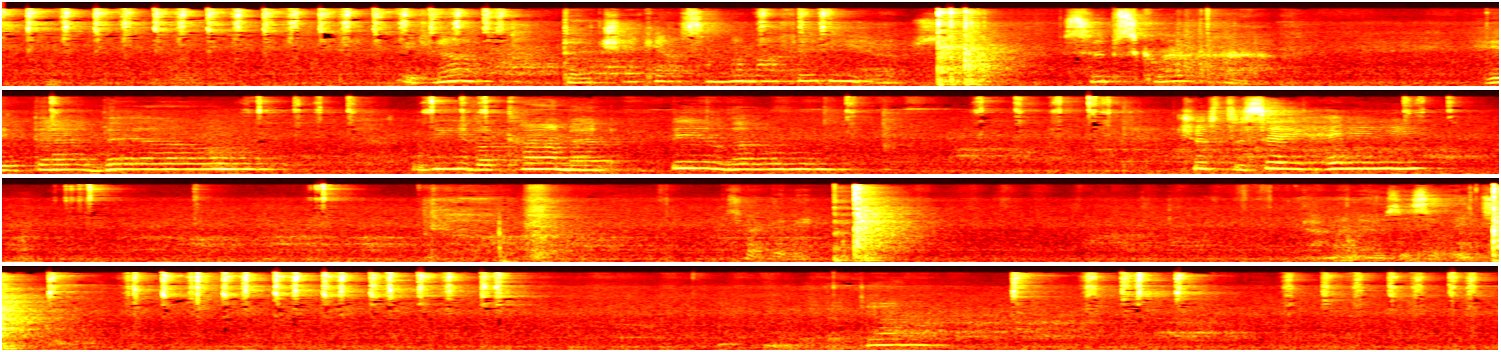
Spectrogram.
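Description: Scissors snip rapidly through hair close by.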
